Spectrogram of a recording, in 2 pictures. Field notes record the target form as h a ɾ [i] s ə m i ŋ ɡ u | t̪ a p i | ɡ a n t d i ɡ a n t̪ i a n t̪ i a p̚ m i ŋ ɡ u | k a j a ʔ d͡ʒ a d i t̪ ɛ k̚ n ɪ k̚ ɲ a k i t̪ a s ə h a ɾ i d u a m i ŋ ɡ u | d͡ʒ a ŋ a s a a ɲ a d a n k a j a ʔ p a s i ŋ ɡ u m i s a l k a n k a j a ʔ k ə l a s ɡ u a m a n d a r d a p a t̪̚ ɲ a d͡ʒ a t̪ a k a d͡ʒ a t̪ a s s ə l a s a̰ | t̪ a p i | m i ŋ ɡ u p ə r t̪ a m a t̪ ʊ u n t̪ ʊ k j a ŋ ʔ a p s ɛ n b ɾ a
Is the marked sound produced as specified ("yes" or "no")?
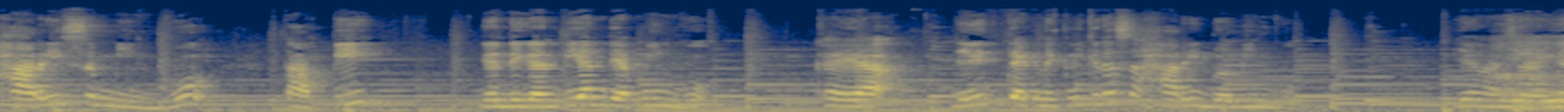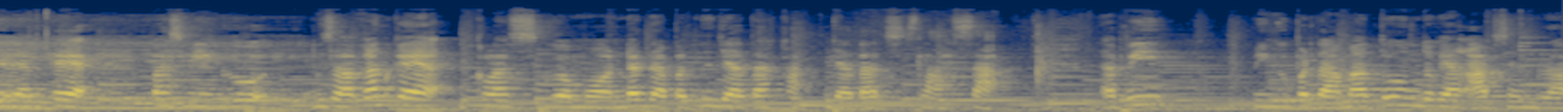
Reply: yes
